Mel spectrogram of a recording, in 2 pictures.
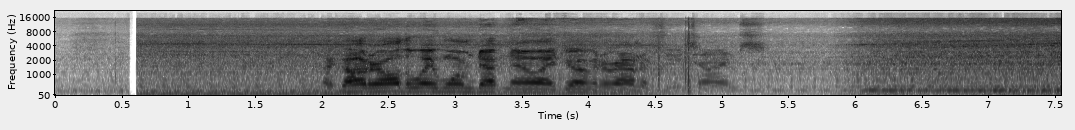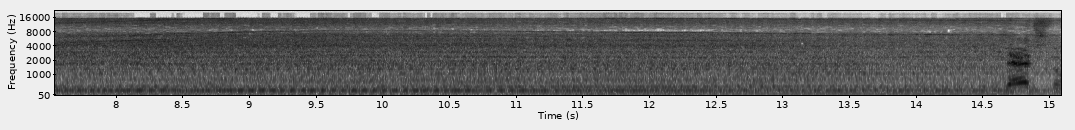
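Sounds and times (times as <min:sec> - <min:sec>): truck engine misfiring: 0:00.0 - 0:15.0.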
